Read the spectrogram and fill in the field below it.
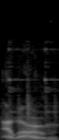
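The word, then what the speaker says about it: Ellone: I know it's pronounced Elome, but I prefer the pronunciation Elene. It just sounds prettier.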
